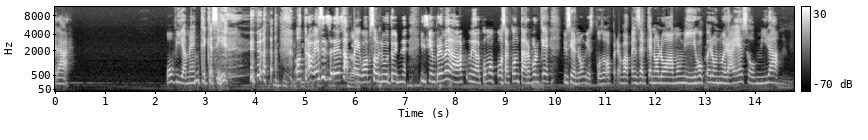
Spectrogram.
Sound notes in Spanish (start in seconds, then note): 3.3 risas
